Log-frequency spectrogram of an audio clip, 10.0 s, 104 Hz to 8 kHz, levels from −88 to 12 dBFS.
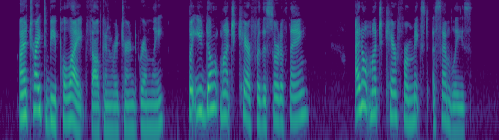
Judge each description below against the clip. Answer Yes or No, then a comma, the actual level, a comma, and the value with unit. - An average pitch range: No, wide, 6.5 semitones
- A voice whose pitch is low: No, high, 195 Hz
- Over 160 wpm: Yes, average, 175 wpm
